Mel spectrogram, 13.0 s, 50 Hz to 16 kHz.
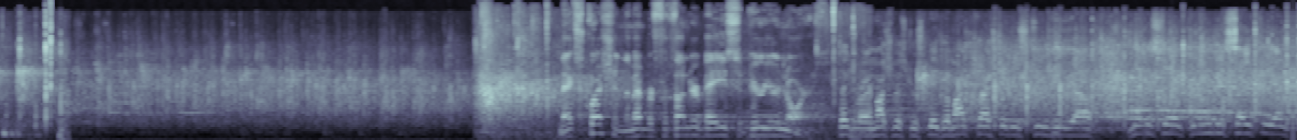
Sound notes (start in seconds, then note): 6.7 applause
